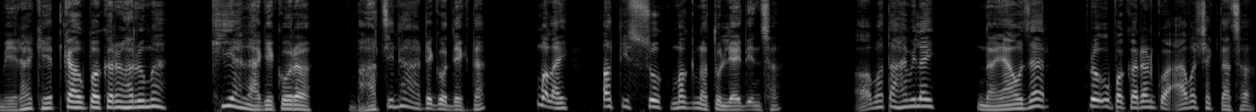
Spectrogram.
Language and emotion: Nepali, sad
